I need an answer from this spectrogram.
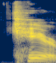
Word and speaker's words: char: have a data type we call a care which is short for character RF also heard it pronounced char but and the reason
